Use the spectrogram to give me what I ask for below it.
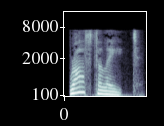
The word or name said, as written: rostellate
